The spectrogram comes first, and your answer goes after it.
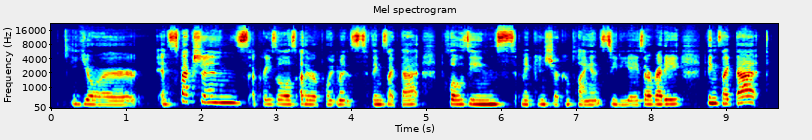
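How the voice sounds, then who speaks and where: In an American accent, a woman speaks fairly slowly at a medium pitch with ordinary pitch variation. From Oklahoma. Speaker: transaction coordinator, business owner. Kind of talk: podcast interview. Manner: casual, many fillers.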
